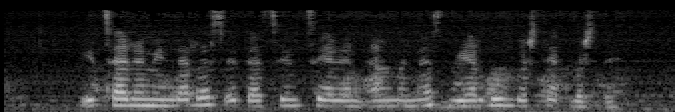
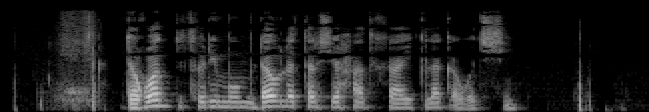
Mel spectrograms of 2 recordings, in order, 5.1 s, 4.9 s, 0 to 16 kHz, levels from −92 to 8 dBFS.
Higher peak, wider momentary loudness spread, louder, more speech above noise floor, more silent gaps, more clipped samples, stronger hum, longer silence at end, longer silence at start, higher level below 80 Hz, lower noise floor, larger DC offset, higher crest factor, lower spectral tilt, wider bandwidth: second, -6 dBFS vs -2 dBFS; second, 10 LU vs 23 LU; about the same, -24 LUFS vs -23 LUFS; second, 32 dB vs 36 dB; neither; neither; neither; second, 0.4 s vs 1 s; first, 0.6 s vs 0.45 s; about the same, -62 dBFS vs -64 dBFS; about the same, -55 dBFS vs -58 dBFS; neither; about the same, 20 dB vs 22 dB; about the same, -5.5 dB/octave vs -6 dB/octave; about the same, 11.5 kHz vs 11 kHz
